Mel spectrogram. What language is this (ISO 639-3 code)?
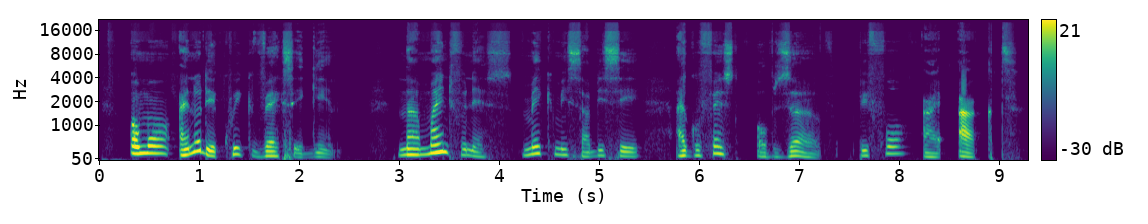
pcm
